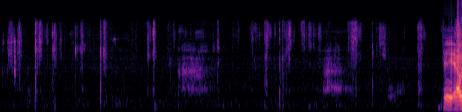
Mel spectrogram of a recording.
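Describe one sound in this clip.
Trading cards flick and rustle softly as they are shuffled by hand.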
